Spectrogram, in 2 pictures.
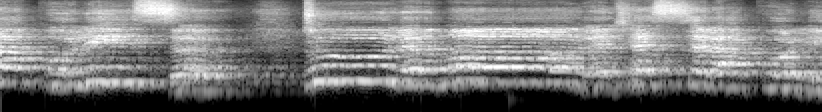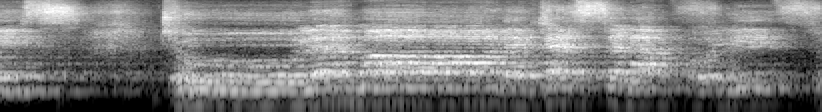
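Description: A group of women singing together in phrases, with short breaks between lines. A lower, steady tone joins about five seconds in.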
